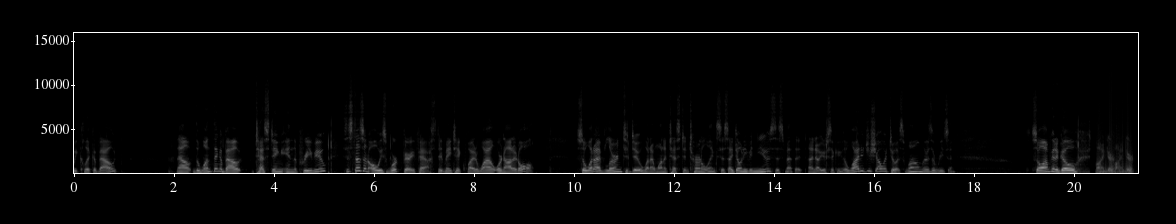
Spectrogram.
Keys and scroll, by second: 19.5 super+Tab.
